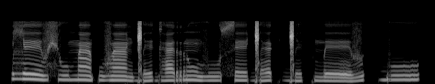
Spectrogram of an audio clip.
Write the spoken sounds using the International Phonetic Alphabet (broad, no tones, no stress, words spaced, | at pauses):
ɮeːvɕuː mæ̃puv æ̃ ɡ͡ǁeɡʱæ rũvuːseːɡ͡ǁɛːk ɡ͡ǁek meːv | buː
